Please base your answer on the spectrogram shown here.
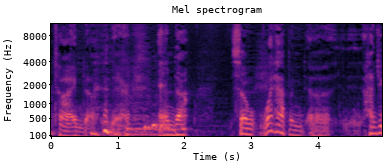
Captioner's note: laughter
